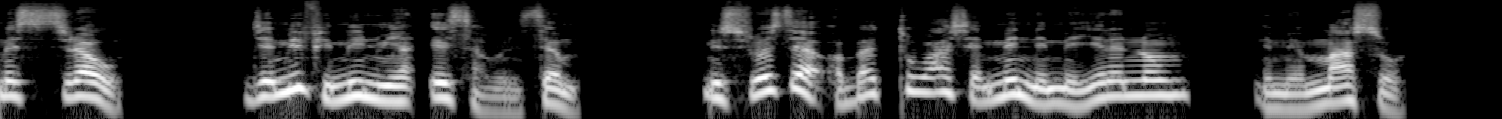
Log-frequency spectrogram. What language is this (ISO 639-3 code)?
aka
